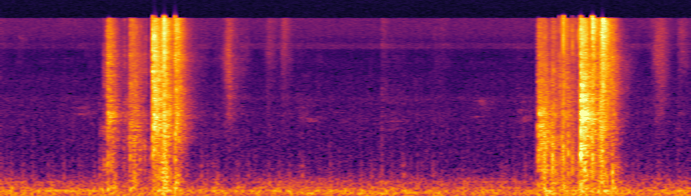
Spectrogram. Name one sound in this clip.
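Hands rub and rustle together in short bursts.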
